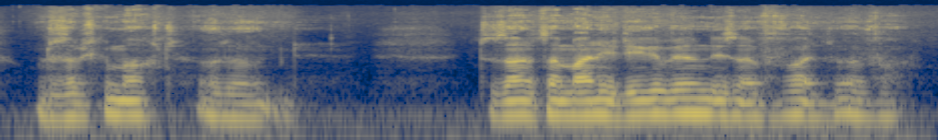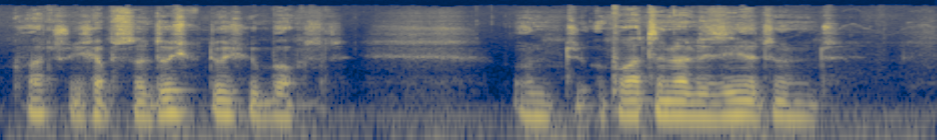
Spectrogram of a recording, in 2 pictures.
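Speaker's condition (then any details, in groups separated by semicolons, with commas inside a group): Parkinson's disease; unusual posture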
